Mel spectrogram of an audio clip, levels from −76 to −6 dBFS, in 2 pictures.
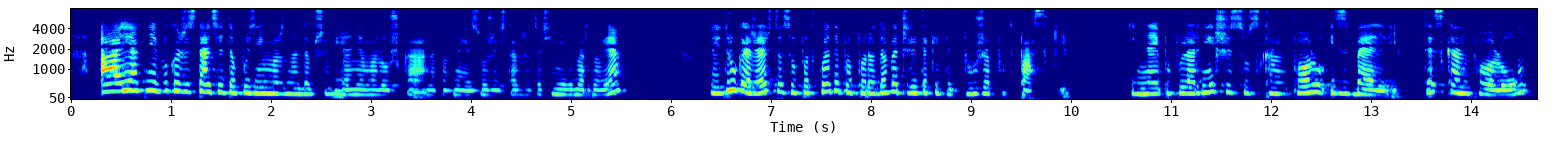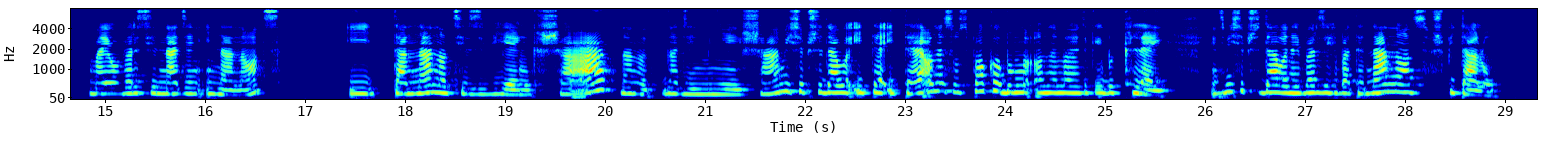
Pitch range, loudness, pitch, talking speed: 185-235 Hz, -36 LUFS, 210 Hz, 180 wpm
